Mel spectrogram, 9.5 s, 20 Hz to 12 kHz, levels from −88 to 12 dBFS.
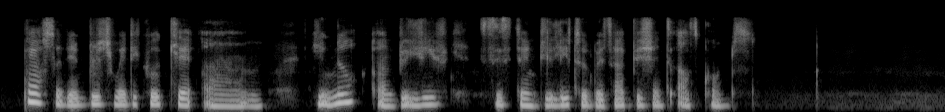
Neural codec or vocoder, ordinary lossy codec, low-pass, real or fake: codec, 16 kHz, 2 kbps, FunCodec, trained on Chinese and English, 25 frames a second; none; 7.2 kHz; fake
